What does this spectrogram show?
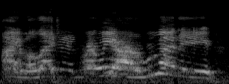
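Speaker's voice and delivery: mock demonic voice; creepy demon voice. Shown as a demonstration. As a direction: make it sound possessed. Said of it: "say it in a different accent".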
